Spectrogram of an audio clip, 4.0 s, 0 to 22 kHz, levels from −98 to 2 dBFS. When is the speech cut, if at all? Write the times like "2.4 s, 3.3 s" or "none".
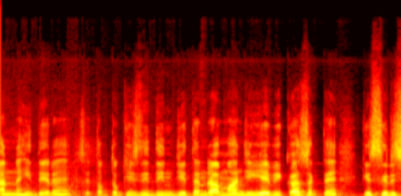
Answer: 1.1 s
